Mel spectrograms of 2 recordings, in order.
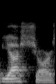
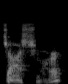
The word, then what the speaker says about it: Yashar: And we have a book of Yashar, spelled with a J, Jashar, that's available today.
